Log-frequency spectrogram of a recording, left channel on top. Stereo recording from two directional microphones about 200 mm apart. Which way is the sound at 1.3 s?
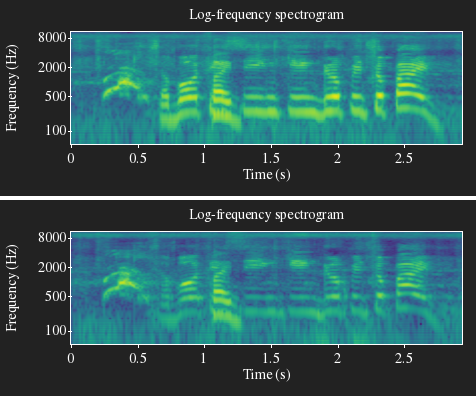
60° left (ahead or behind).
